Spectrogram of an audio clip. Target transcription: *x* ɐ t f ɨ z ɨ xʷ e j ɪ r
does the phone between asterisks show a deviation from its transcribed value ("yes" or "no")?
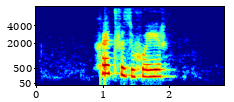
no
